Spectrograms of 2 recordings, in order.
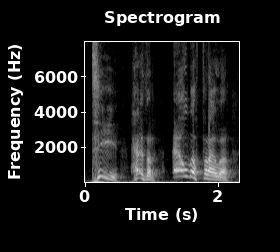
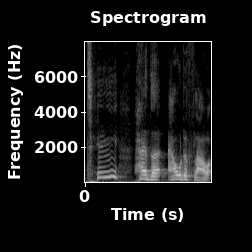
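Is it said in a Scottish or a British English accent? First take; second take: Scottish; British English. First: It is said in a Scottish accent. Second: It is said in a British English accent.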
